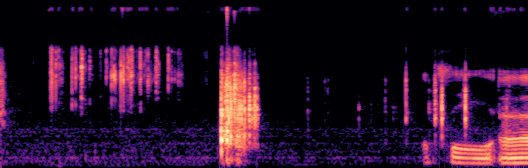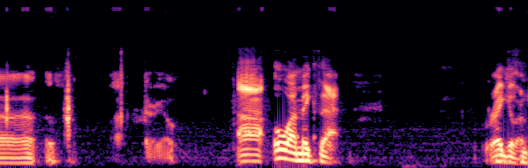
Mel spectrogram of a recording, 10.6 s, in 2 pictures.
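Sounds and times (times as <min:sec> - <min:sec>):
dice rattling and clattering: 0:00.0 - 0:02.6
speech: 0:04.2 - 0:06.1, 0:07.7 - 0:08.7, 0:10.2 - 0:10.5.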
